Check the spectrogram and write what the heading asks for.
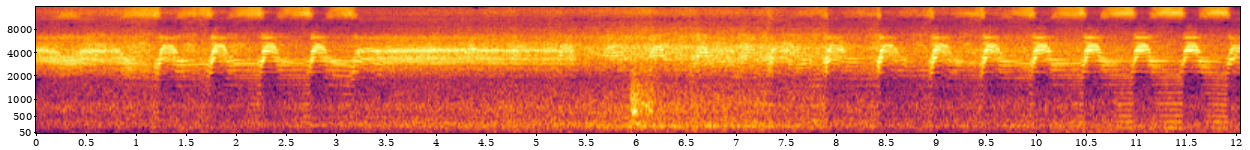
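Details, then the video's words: Summer forest trail in Seoul, Korea, ringing with cicadas: an intense high-pitched buzz broken into rapid rhythmic pulses, about two per second, easing to a steady drone midway before the pulsing returns. "Song of the Seasons, A nice forest trail in the Korean summer. Seoul. cicada sound."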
